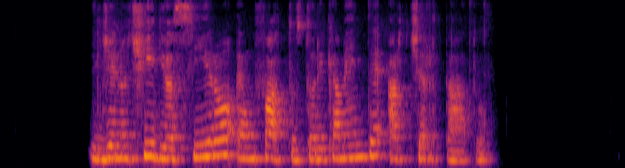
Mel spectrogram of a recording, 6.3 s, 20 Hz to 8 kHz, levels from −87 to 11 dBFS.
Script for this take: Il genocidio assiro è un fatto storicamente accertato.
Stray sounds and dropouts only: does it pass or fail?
pass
